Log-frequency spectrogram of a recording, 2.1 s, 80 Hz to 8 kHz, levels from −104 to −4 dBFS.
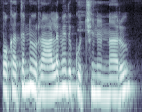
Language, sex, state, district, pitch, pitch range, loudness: Telugu, female, Telangana, Hyderabad, 195 Hz, 175-210 Hz, -13 LUFS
